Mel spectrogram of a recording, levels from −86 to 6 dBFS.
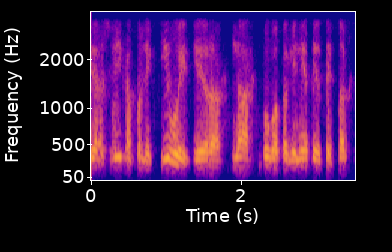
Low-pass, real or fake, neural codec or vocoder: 3.6 kHz; fake; codec, 16 kHz, 4 kbps, FreqCodec, smaller model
